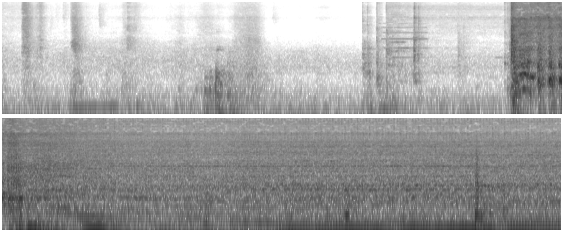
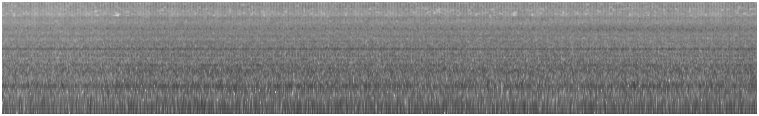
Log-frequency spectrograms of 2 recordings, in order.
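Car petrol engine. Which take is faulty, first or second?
second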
